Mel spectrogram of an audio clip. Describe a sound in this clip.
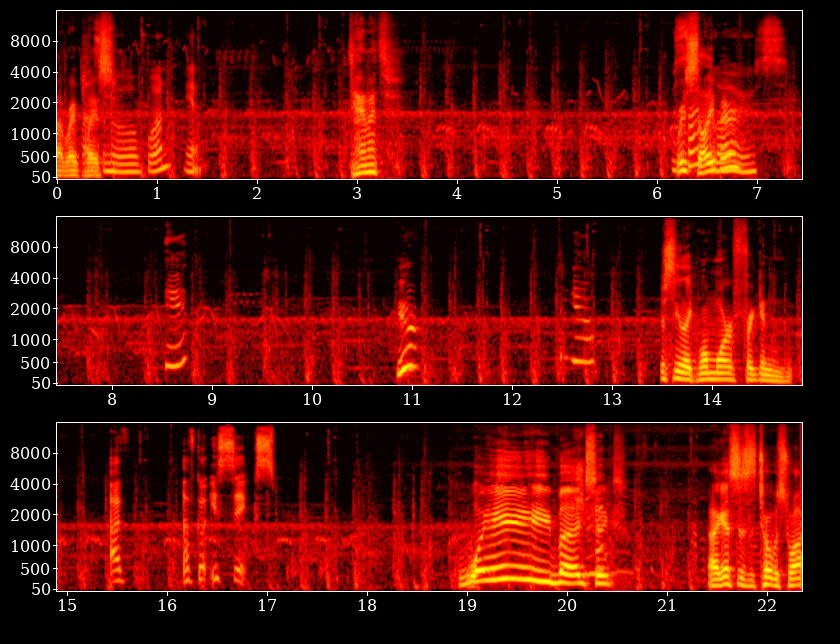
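Quick, light footsteps patter on dry ground.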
